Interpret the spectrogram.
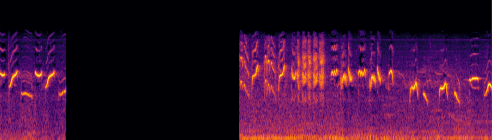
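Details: Chinese hwamei in song, compared with Papuan or golden bulbul: a short run of whistles, a silent break, then dense buzzy bursts and varied slurred whistled notes.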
